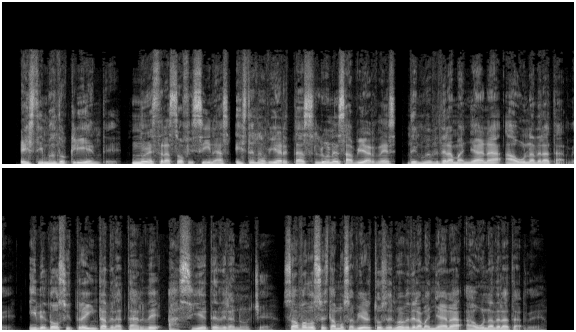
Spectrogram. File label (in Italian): spagnolo Maschile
